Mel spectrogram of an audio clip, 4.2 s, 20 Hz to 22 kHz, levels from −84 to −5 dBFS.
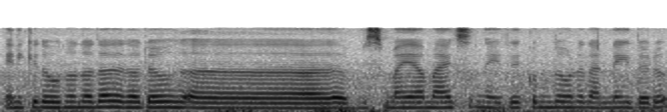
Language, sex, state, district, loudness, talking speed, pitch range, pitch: Malayalam, female, Kerala, Thiruvananthapuram, -13 LUFS, 160 wpm, 180-195 Hz, 190 Hz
